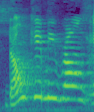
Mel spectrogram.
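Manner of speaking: emphatic. Real, not acted. Sudden emphatic aside to Amber.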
